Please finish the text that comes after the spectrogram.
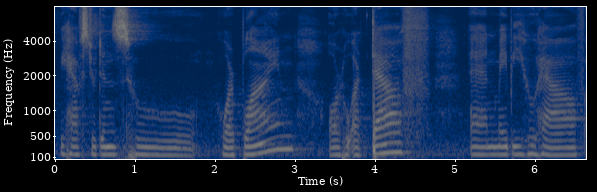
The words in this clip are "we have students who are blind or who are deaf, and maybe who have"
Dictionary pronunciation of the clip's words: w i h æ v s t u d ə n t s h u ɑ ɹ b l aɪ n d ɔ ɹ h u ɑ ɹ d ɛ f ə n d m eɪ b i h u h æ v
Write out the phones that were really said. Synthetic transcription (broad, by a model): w i h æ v s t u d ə n t s h u ɑ ɹ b l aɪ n ɔ ɹ h u ɑ ɹ d ɛ f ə n m eɪ b i h u h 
